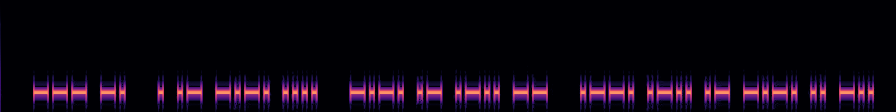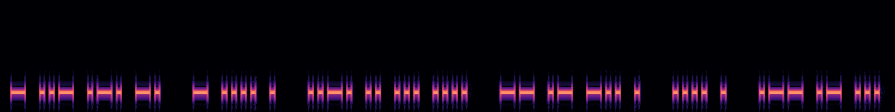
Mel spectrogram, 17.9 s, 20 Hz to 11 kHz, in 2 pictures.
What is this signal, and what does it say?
Morse code, heard as a keyed tone, about 25 wpm, 600 Hz. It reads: ON EACH CALM PLACID TURN THE FISH MADE HE WAS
